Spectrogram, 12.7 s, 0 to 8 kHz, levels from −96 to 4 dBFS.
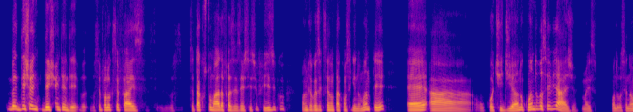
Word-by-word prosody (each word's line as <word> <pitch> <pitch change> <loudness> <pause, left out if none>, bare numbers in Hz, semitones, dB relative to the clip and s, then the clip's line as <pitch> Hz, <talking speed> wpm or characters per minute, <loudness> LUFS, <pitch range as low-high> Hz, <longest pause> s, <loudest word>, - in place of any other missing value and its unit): Ma 225 +2 +2
deixa 240 +5 0
eu 220 -3 +2
deixa 190 +3 +5
eu - - -1
entender, 160 -11 0
vo 135 -1 -18
você 130 +6 -12
falou 175 +1 +2
que - - -26
você 185 - -1
faz 150 -4 +2 0.5
você 115 - -28 0.3
você - - -13
tá 170 - +4
acostumado 160 -2 +2
a - - +1
fazer 150 -3 -2
exercício 150 +4 -9
físico, 180 +6 -4 0.3
a - - -12
única 155 +1 -2
coisa 155 0 -2
que 165 - -30
você 165 - -1
não 155 -1 0
tá 155 0 0
conseguindo 145 -2 -8
manter 185 +3 +1 0.5
é 155 +4 +5
a 125 - -2
o - - -26
cotidiano, 140 +3 -1
quando 195 +5 0
você 225 +1 -3
viaja, 110 - 0
mas 110 0 -16 0.3
quando 125 -1 -10
você 120 +1 -14
não 140 +3 -4
155 Hz, 190 wpm, -26 LUFS, 140-180 Hz, 0.5 s, deixa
